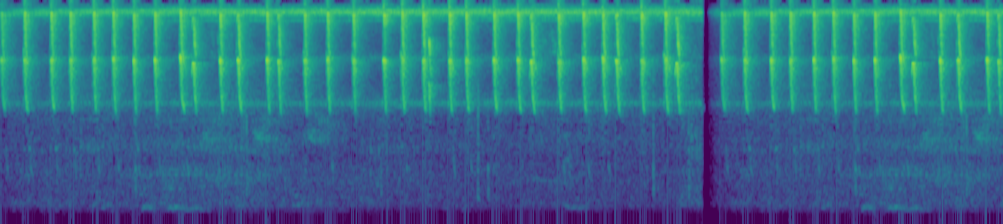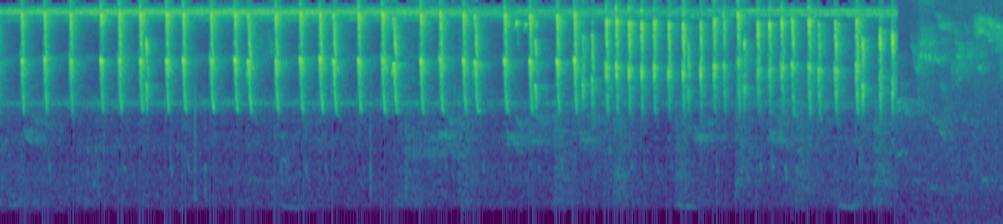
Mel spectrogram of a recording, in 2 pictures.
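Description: A bird chirping in a fast, even series of short chirps, about three or four a second, with a brief break about ten seconds in. Near the end the series stops and softer, scattered calls take over.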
